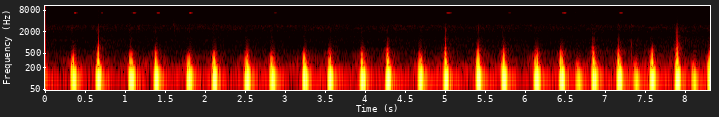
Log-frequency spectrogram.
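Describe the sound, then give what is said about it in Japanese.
A heart beating in a summation gallop rhythm, with the third and fourth heart sounds overlapping, heard through a stethoscope placed at the cardiac apex as dull, low thuds grouped into quick repeating cycles, steady and even throughout, with no voices. “これはサメーション、ギャロップ、リズムです。3音声と4音声のギャロップ音が重なったものですね。”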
